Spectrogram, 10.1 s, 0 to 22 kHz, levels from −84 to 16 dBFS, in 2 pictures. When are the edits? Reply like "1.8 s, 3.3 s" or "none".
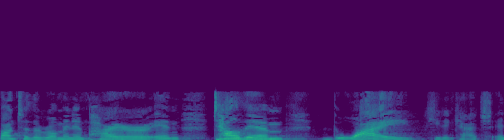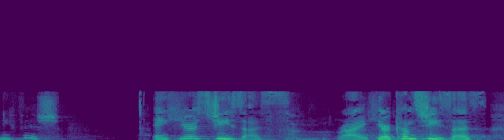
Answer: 6.5 s, 8.3 s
